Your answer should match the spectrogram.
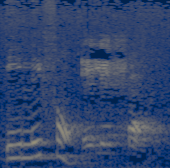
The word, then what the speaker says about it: éléphant: اوكي يلا نرجع تاني كلمة éléphant. E E accent L E accent P H se prononce F F éléphant A plus N plus T se prononce nasal هنقول en comme quoi comme deux fonds comme quoi comme deux fonds.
